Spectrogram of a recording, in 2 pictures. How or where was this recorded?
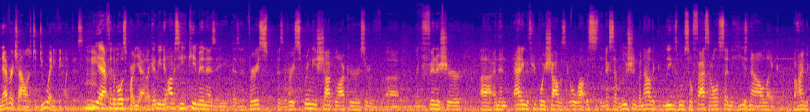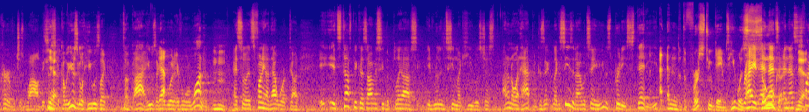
busy venue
